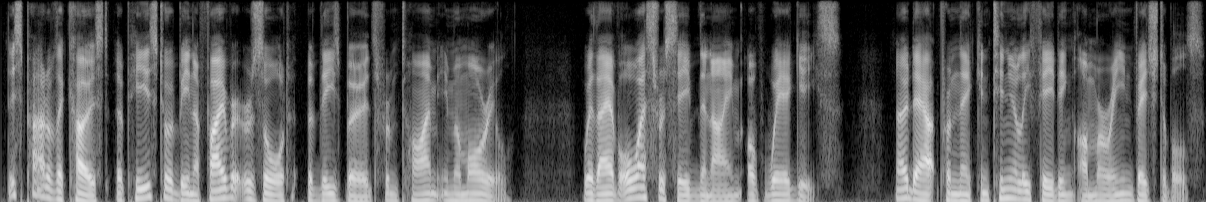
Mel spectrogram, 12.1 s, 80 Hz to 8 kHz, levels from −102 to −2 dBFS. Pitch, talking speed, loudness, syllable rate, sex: 105 Hz, 185 wpm, -20 LUFS, 5.8 syllables/s, male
